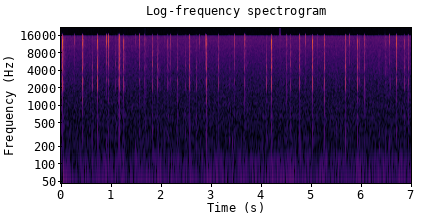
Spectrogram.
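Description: Long nails tap and scratch the outer walls of a small, hollow, yellow glittery translucent plastic box partly filled with plastic bingo chips. The result is a quiet, rapid series of sharp, bright clicks and scratches with no ring, over a faint low hum.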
